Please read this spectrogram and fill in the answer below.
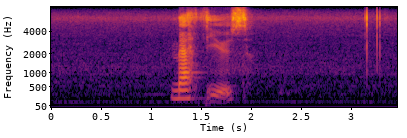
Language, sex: English, female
